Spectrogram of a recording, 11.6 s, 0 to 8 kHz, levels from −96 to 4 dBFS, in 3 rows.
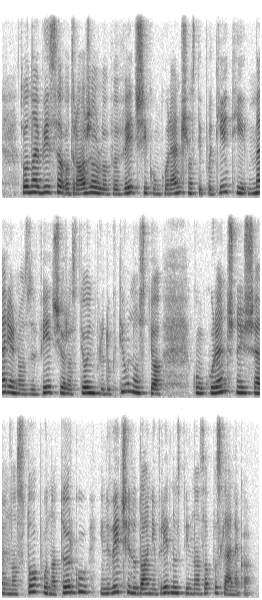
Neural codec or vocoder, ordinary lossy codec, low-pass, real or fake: none; none; 7.2 kHz; real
